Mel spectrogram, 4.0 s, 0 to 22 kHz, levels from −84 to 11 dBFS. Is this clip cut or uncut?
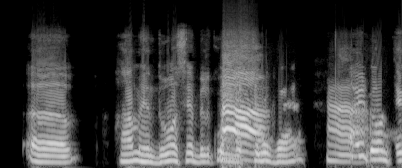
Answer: uncut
